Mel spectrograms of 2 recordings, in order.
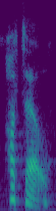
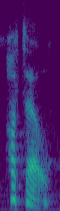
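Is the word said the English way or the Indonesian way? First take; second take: Indonesian; Indonesian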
